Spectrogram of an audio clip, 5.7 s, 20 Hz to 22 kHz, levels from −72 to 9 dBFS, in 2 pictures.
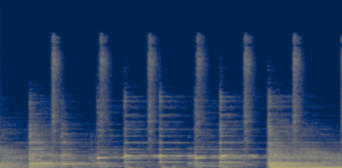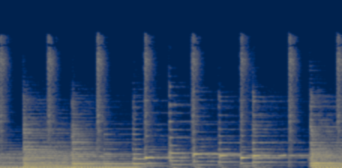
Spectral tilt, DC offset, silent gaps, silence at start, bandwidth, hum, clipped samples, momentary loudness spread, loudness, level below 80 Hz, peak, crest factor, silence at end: -4.5 dB/octave; under 0.1%; none; 0 s; 18 kHz; none; under 0.1%; 3 LU; -15 LUFS; -34 dBFS; -2 dBFS; 14 dB; 0 s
